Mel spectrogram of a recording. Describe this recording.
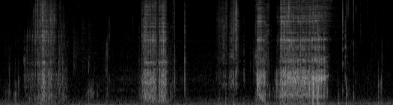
sipping a juice box
The last sips of a juice box through a straw.
drinking, juice-box, sipping, straw, tetra-pack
